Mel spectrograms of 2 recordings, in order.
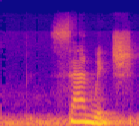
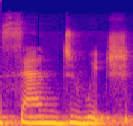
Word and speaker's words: sandwich: too Wednesday handsome sandwich so I'm not pronouncing the D in sandwich I'm just pronouncing the consonant n sound before try it with me one more time Wednesday handsome sandwich and a day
